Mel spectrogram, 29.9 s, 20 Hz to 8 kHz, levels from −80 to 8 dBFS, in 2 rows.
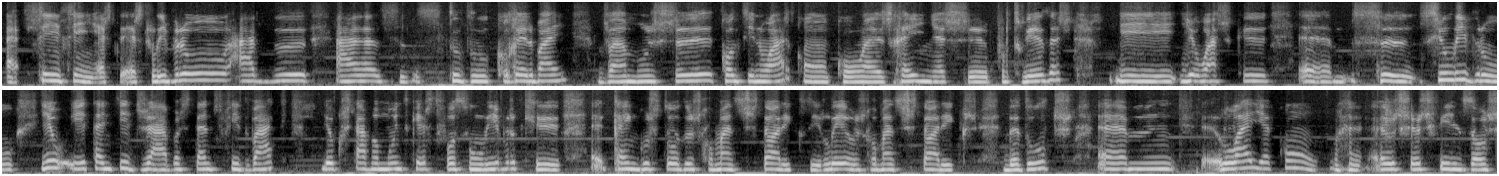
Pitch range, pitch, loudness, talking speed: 190-215 Hz, 205 Hz, -14 LUFS, 140 wpm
